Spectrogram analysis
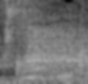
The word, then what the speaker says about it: Dreadwurm: It's actually Dreadwurm, but I say it like a German.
